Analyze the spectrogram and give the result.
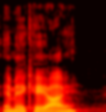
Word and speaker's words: Maki: And I mean, you can find me at Justin Maki Music, last name spelled Maki.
